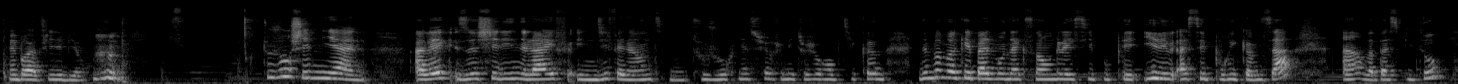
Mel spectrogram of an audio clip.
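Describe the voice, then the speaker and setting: A woman's voice: on the high side, moderate pace, faint music behind. Chatty woman rambling about her manga. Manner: chatty, rambling, fillers like bref and voilà. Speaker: manga reviewer. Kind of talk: casual chat about a manga haul.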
